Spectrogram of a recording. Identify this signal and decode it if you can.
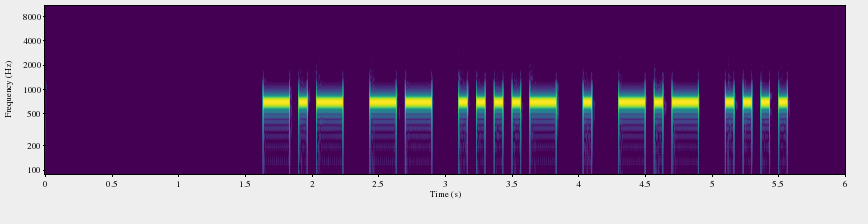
Morse code, heard as a keyed tone, about 18 wpm, 700 Hz. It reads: KM4EKH
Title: Speed Racing - USA Call Signs 15wpm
